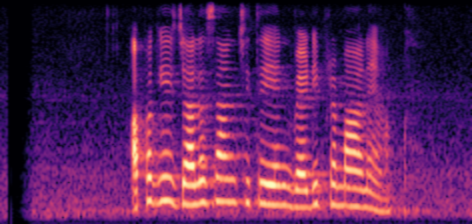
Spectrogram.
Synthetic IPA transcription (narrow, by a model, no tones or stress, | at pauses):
ɐpəɡed͡ʒaləsaːɲt͡ʃit̪əjenʋæɖipɾəmaːnəjak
